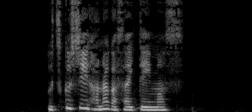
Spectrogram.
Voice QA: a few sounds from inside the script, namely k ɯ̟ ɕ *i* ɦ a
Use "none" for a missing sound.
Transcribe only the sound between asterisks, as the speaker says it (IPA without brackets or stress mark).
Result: iː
